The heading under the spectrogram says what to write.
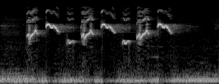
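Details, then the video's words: A Cinereous tit in a garden sings cute, high whistled phrases: a rising note, a higher falling note and a lower note, repeated several times over a low background hum. "BURUNG GELATIK BATU SUARA IMUT DI KEBUN.."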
